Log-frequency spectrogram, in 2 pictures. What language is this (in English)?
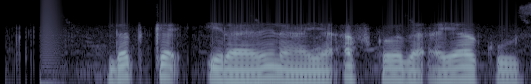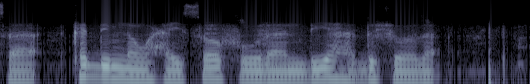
Somali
